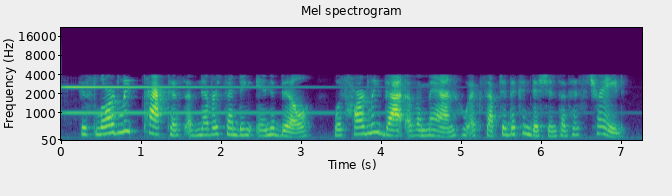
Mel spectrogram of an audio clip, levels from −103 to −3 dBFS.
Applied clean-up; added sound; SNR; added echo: none; Clock; 10 dB; none.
